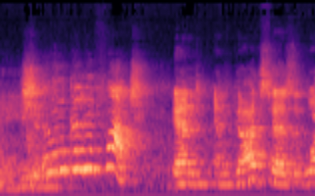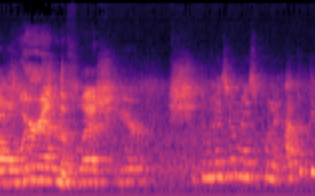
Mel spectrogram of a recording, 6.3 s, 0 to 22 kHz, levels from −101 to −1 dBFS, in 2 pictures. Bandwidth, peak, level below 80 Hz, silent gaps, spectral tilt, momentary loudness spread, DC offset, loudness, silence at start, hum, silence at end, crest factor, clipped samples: 12.5 kHz; -4 dBFS; -76 dBFS; none; -3.5 dB/octave; 14 LU; under 0.1%; -24 LUFS; 0 s; none; 0 s; 22 dB; under 0.1%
